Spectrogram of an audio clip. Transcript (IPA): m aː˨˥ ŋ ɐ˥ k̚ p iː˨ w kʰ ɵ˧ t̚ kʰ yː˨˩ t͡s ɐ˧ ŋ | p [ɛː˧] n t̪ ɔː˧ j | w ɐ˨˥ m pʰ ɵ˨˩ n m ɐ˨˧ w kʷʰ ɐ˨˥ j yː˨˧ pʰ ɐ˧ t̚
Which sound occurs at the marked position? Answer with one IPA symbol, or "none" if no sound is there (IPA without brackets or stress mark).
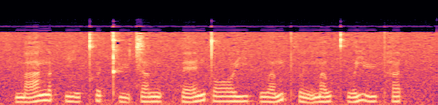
ɛː˨˥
